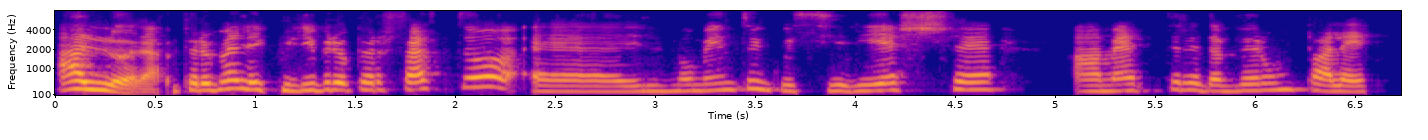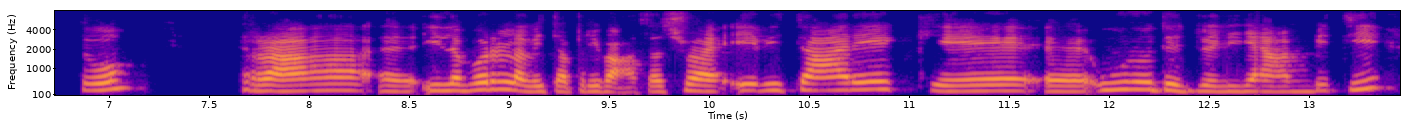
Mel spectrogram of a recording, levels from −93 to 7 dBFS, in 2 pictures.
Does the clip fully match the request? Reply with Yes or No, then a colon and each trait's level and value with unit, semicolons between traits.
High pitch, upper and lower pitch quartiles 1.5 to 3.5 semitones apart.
No: high, 220 Hz; average, 4.1 semitones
